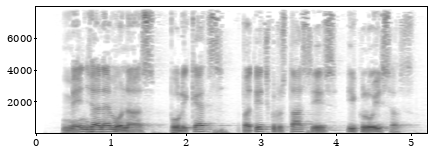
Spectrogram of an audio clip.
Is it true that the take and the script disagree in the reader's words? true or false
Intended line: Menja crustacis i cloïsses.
true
